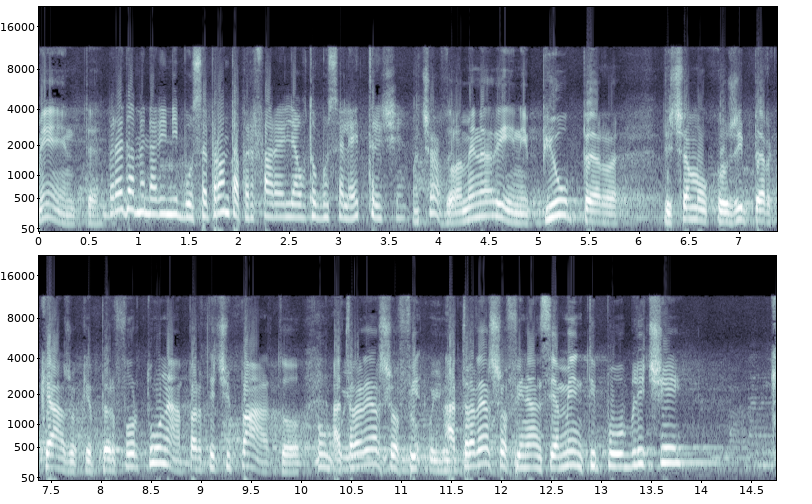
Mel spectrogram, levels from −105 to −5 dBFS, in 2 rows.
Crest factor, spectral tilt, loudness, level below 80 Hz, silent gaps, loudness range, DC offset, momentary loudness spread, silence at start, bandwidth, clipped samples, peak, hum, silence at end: 12 dB; -4.5 dB/octave; -11 LUFS; -48 dBFS; none; 2 LU; under 0.1%; 7 LU; 0 s; 12 kHz; 0.3%; 0 dBFS; none; 0 s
